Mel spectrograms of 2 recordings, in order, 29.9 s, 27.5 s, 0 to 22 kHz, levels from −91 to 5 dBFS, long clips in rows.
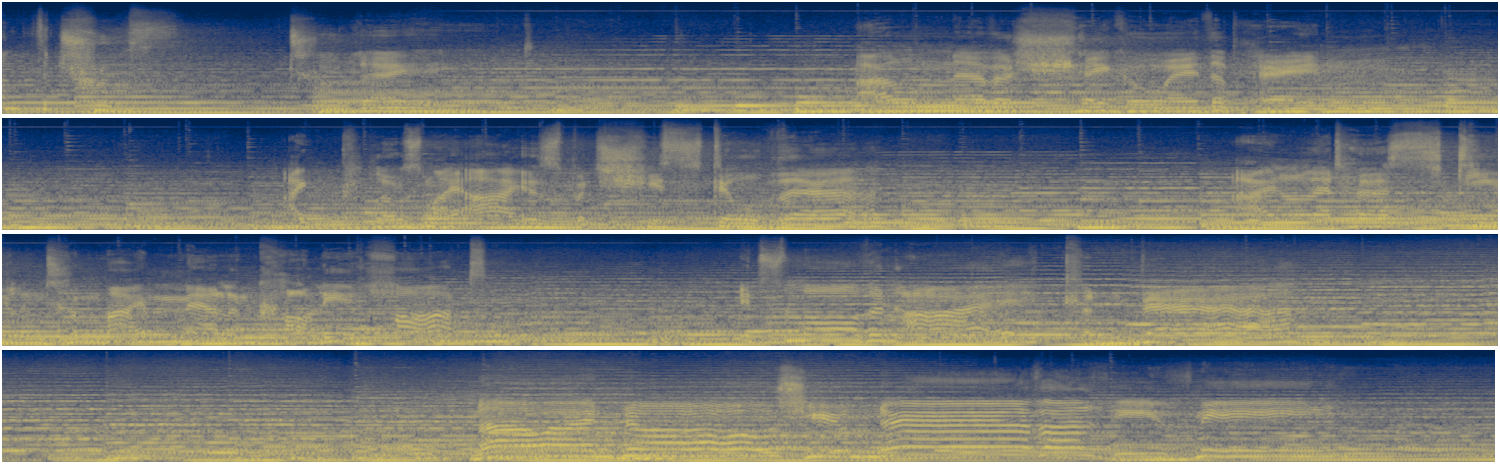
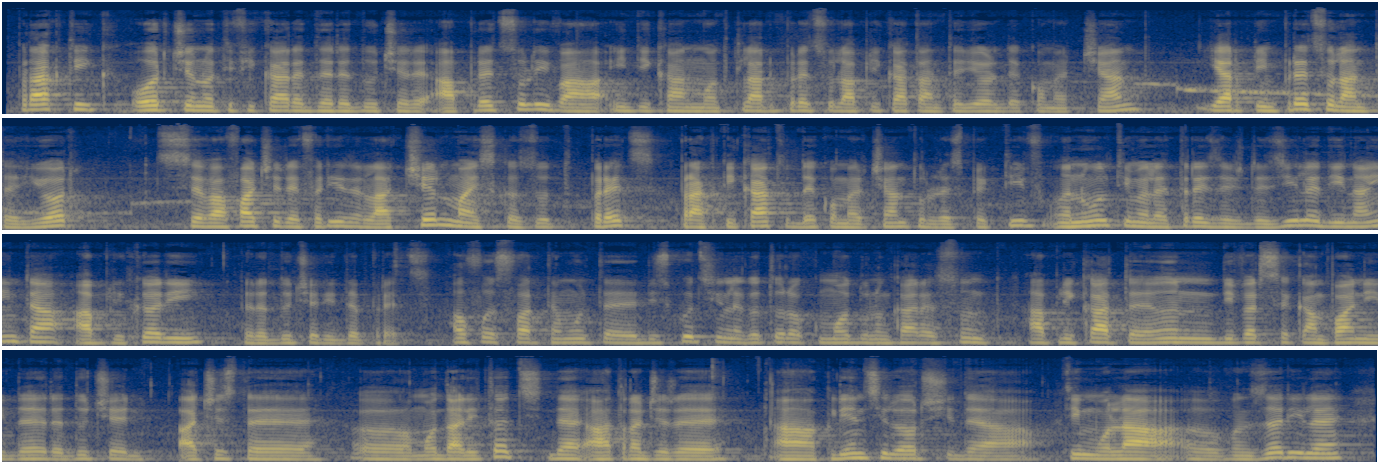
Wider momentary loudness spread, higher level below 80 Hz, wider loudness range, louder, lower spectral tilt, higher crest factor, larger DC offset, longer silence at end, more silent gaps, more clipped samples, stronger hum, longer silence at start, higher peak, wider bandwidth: about the same, 7 LU vs 8 LU; first, -22 dBFS vs -60 dBFS; about the same, 5 LU vs 4 LU; first, -15 LUFS vs -22 LUFS; about the same, -5.5 dB/octave vs -5.5 dB/octave; second, 14 dB vs 22 dB; neither; about the same, 0 s vs 0 s; neither; neither; neither; about the same, 0 s vs 0.05 s; about the same, 0 dBFS vs 0 dBFS; about the same, 15.5 kHz vs 17 kHz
